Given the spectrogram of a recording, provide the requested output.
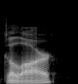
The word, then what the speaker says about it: Gellar: She has said it's pronounced Gellar, and we can all choose to pronounce it Geller and be wrong, but that's not what she wants.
